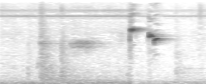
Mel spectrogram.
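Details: Sooty-headed bulbul chick calls used as a lure: one sharp high chirp followed by two lower squeaky notes in quick succession, after soft background hiss.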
